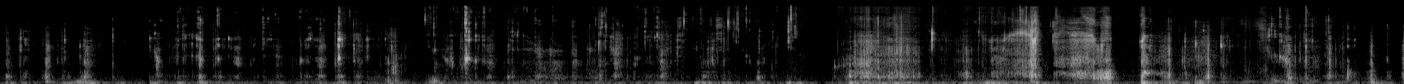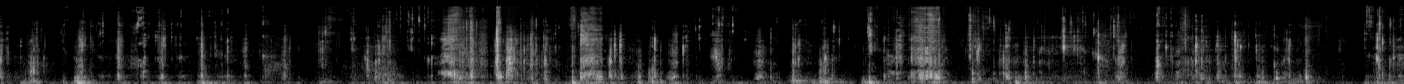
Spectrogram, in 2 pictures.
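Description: Close-miked chewing and biting of raw fish sashimi (fatty tuna belly and swordfish belly): wet, sticky mouth sounds with many small clicks and crunches, louder about a third of the way in and again past halfway.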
